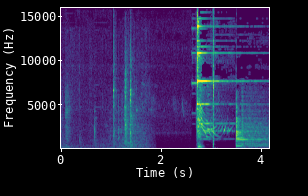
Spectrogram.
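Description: Soft rustling for about two seconds, then a brief gap. Then a sudden cartoon sound effect with quickly falling pitch, a click, and a sharp musical chord struck near the end.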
